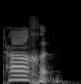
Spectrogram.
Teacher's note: we have ta, which is at the top of your vocal range, and then 很, which is at the bottom. And then you go back up to the top and quickly go down.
